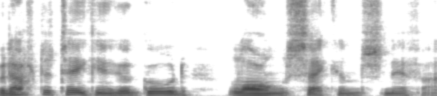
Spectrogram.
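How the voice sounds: Fairly even intonation in a natural reading voice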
